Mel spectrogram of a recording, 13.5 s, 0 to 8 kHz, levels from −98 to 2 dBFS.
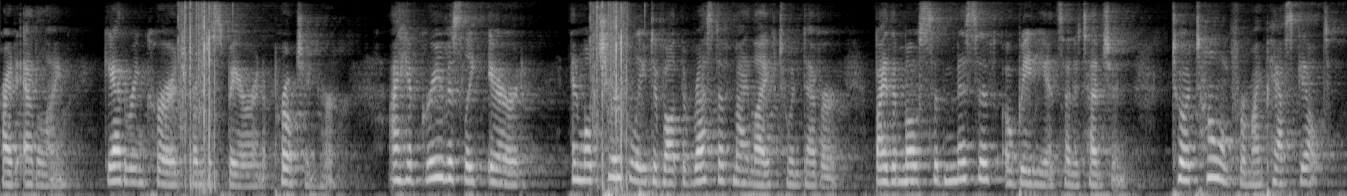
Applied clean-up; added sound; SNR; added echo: none; Bird; 3 dB; reverberation time 0.9 s.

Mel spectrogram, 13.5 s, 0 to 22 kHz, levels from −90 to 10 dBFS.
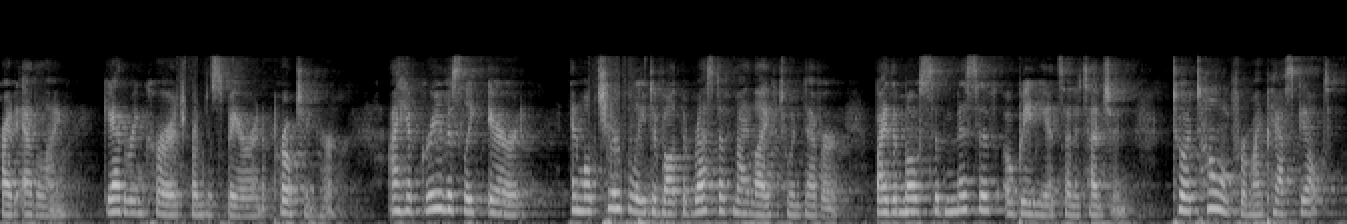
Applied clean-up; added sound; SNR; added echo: neural separator model SepFormer DNS4.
